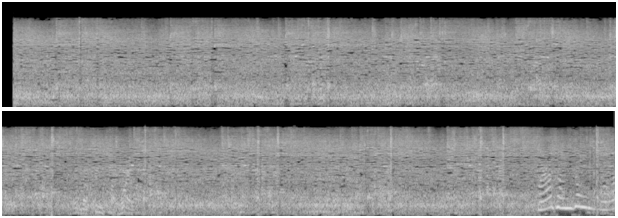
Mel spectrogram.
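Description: A machine hums and rattles steadily.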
